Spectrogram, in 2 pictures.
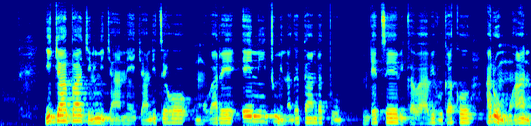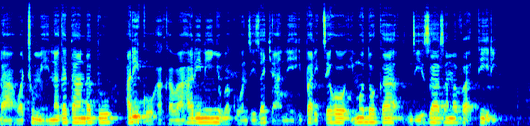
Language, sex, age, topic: Kinyarwanda, female, 18-24, government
